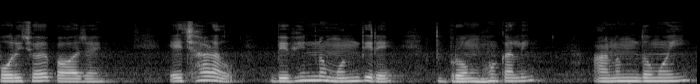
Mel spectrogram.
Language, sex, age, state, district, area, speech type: Bengali, male, 30-45, West Bengal, Purulia, urban, spontaneous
